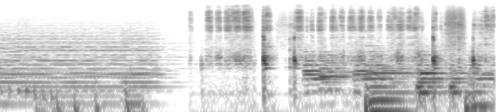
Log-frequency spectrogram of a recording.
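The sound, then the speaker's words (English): After a couple of seconds of soft tonal music, a pencil scribbles on a desk in quick, rough, scratchy strokes. The scratching is fairly loud and continues to the end. “And yet you continue to write all over my stage.”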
